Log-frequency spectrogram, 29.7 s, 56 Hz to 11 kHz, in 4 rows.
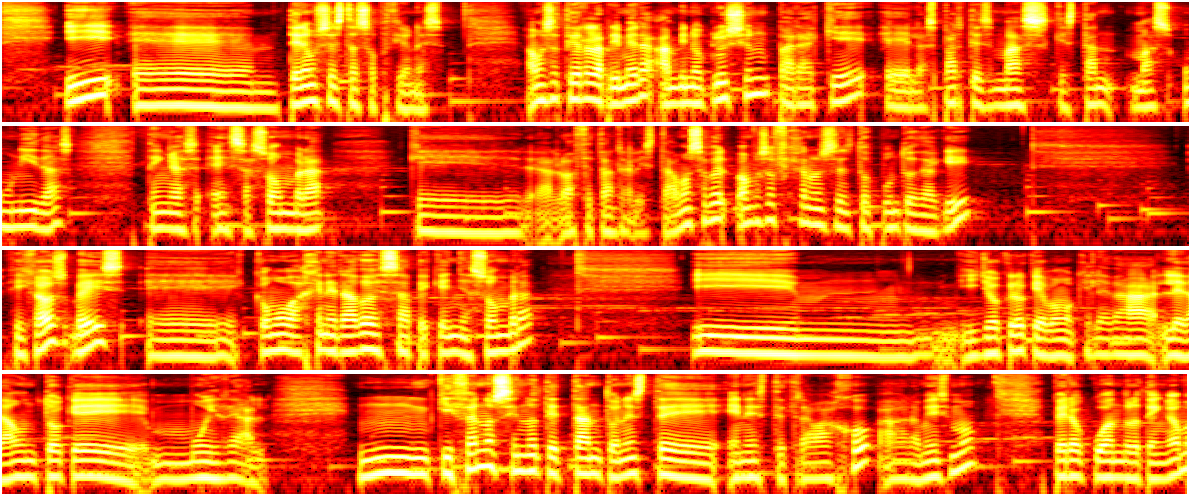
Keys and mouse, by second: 14.0 click, 14.6 click, 14.9 click, 17.8 click, 18.2 click, 18.7 click, 19.0 click.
